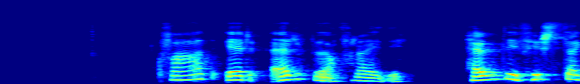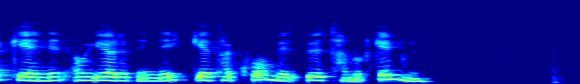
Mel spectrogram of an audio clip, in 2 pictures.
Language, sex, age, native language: Icelandic, female, 70-79, Icelandic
